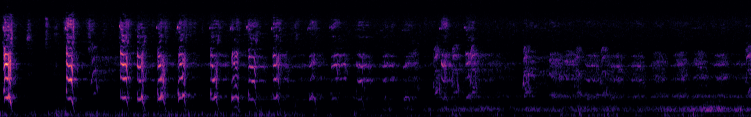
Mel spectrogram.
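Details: Two Serbian Hounds bay while trailing fox and roe deer, their sharp repeated barks giving way to drawn-out, ringing cries.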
